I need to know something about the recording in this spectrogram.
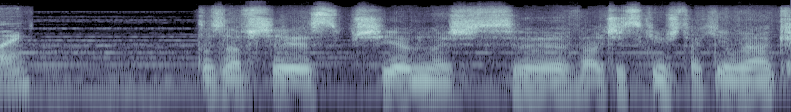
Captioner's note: in Polish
